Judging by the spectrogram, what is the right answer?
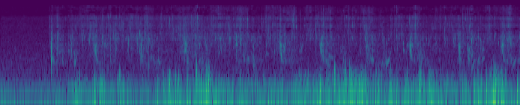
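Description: Shallow pond water splashing and sloshing in irregular bursts as a hand throws water and a fishing net is hauled in. It starts a little under a second in.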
